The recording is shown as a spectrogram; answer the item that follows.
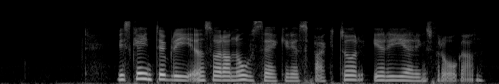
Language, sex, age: Swedish, female, 47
